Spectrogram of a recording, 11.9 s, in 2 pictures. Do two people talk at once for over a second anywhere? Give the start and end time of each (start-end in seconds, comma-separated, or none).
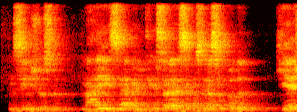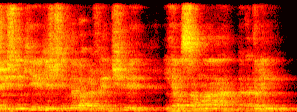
none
